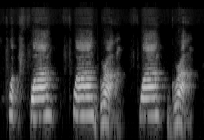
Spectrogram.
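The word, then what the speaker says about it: foie gras: Example, this is pronounced fu fu fuagra.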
